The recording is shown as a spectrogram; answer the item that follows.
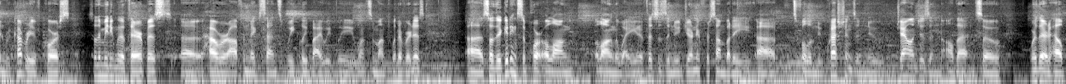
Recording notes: at the Alcoholism and Substance Abuse Providers of New York State (ASAP) Conference in Niagara Falls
